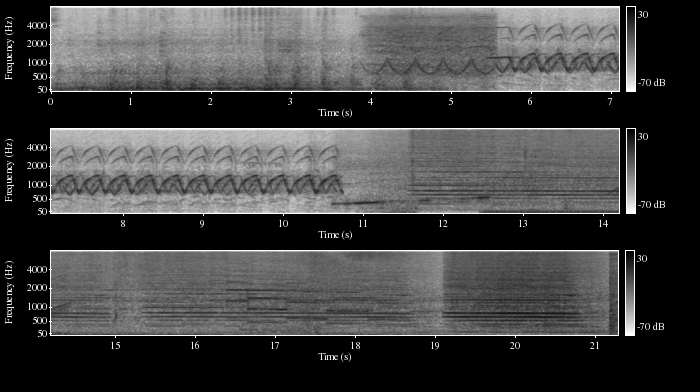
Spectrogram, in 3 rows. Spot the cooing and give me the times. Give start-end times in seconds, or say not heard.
not heard.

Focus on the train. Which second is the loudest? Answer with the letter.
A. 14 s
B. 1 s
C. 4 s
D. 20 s
D.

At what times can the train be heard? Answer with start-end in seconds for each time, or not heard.
0.0-5.0, 11.0-21.2.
